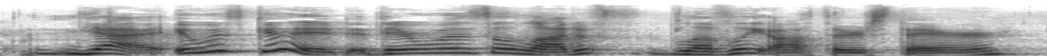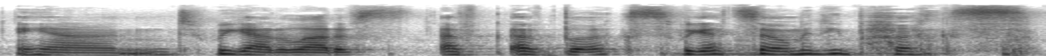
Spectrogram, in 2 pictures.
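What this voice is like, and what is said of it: Slightly hoarse voice. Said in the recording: “I'm still a little hoarse.”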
